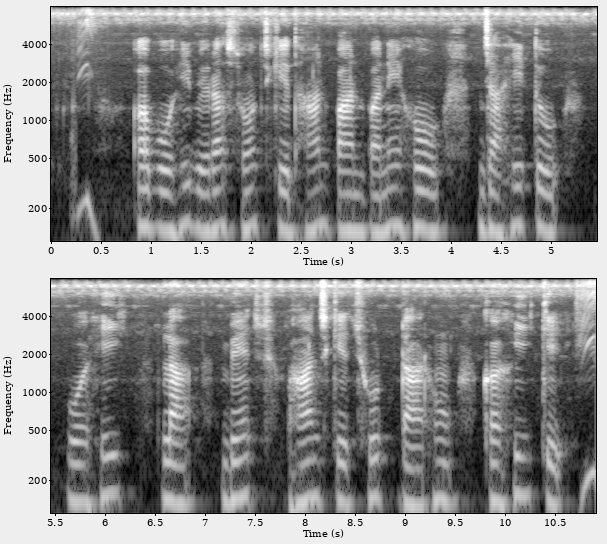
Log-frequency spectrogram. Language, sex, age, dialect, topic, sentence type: Chhattisgarhi, male, 18-24, Eastern, banking, statement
